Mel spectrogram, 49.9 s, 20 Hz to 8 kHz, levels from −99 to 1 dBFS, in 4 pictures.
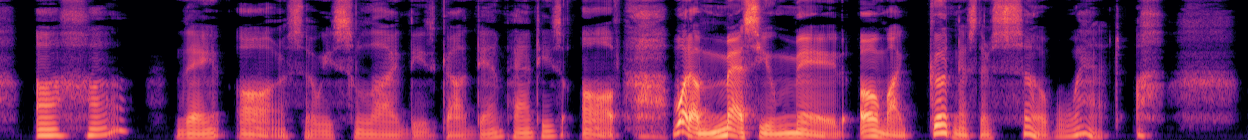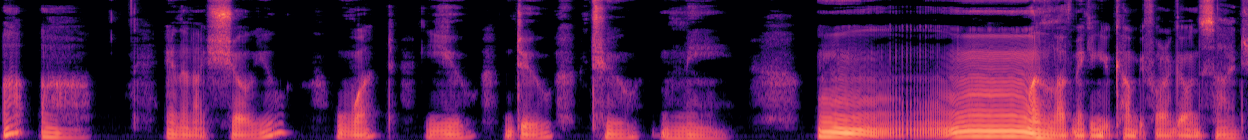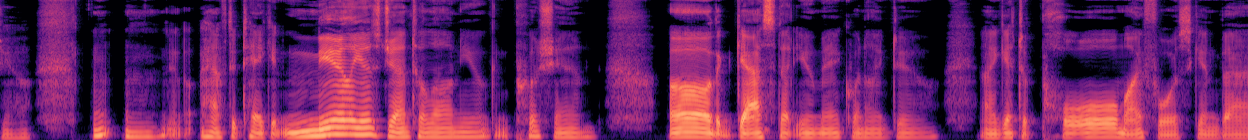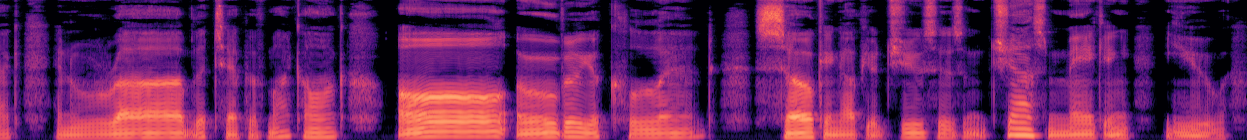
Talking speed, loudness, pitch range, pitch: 115 wpm, -23 LUFS, 75-105 Hz, 90 Hz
